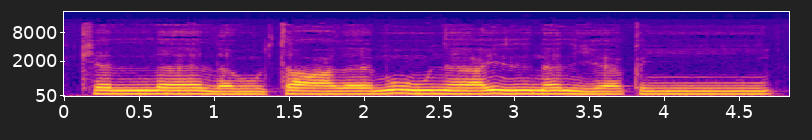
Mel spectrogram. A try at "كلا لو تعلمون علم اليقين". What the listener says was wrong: كلا لو تعلمون علم اليقين. Okay, we want to focus on the same issue here. I want to hear you say yaqeen with the qaf. يقين.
